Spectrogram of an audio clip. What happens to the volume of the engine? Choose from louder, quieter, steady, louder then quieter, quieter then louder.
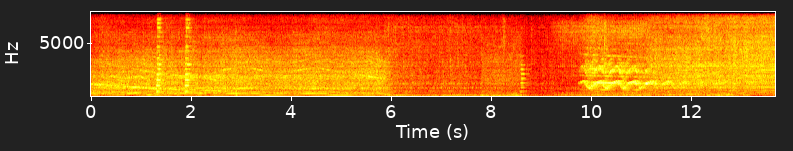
quieter then louder.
